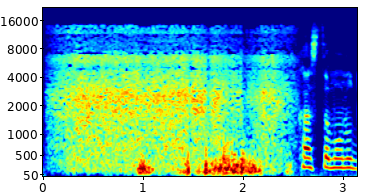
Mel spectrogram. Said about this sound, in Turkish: ise sağanak yağış ve fırtına etkiliydi. Meteoroloji Genel Müdürlüğü Kastamonu için kuvvetli sağanak ve fırtına uyarısında bulunmuştu.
